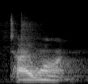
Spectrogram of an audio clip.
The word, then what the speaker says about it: Taiwan: my five-year-old who's learning to read try to pronounce Taiwan had to tell them the a is silent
